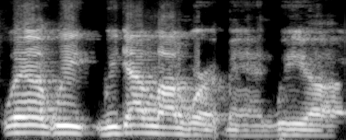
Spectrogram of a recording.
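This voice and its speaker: A man from Mississippi, a guest author and filmmaker, giving steady, matter-of-fact updates in casual chat. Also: medium pitch, normal speed, dull audio.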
